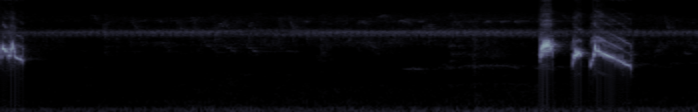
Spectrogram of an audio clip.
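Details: Female red-whiskered bulbul calling in the afternoon to goad old wild-caught males into fighting song: a short note at the start, then near the end a quick phrase of bright notes sliding downward, over a steady high whine.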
